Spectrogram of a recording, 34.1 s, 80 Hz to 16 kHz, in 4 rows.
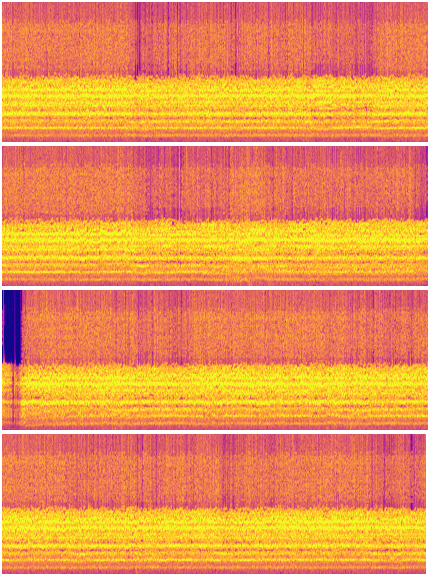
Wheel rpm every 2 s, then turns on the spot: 230, 230, 230, 230, 230, 230, 220, 220, 150, 200, 230, 230, 230, 220, 230, 230, 230.
none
